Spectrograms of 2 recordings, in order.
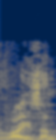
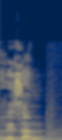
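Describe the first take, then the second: First: The first syllable has a long 'eye' vowel. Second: The first syllable has a short 'i' vowel. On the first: The speaker calls it wrong. "कई बार students इसको राइजन pronounce करते हैं, ये गलत है" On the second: The speaker calls it right. "उसको pronounce किया जाता है रिजन"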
